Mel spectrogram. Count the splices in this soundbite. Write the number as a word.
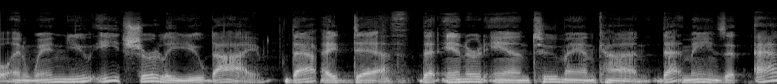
four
